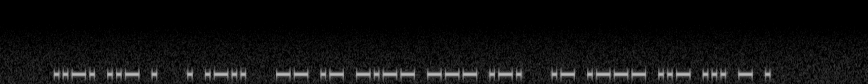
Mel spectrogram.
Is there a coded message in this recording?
Yes: Morse code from 0.5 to 7.8 s, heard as a keyed tone, machine-sent, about 27 wpm, 470 Hz. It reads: FUE EL MAYOR AJUSTE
